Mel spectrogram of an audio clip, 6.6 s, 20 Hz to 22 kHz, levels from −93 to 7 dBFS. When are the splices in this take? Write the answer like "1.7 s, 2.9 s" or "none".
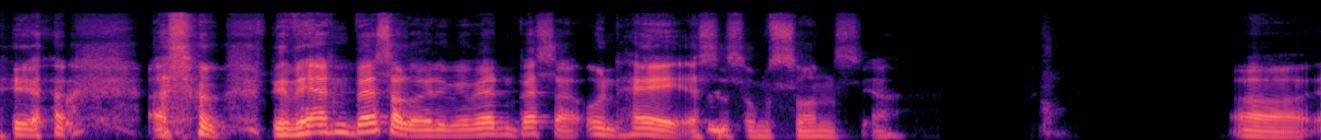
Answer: none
